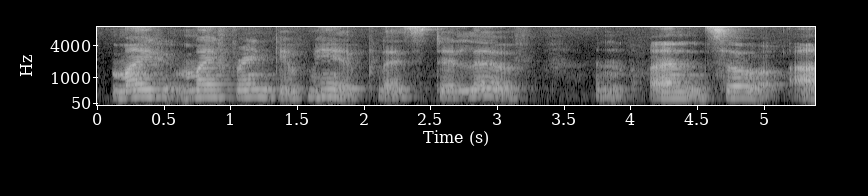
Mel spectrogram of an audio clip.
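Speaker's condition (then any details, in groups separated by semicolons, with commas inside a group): Traumatic brain injury; car crash; nine years since injury, coma, wheelchair one year, residential rehab; relearned talking, speech and language therapy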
